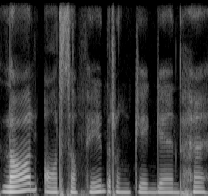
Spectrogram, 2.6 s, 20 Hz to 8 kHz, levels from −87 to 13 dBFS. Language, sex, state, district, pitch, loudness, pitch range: Hindi, female, Himachal Pradesh, Shimla, 195 Hz, -21 LUFS, 185-210 Hz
